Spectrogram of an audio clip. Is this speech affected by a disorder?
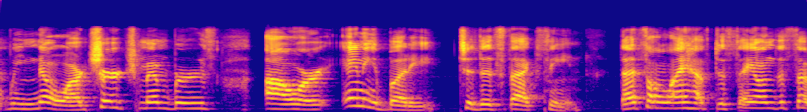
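Yes: cerebral palsy.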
